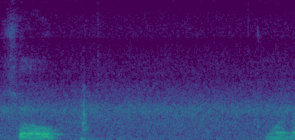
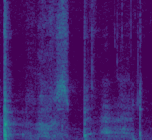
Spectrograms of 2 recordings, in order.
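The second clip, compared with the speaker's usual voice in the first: whispered; 14 dB quieter, much slower than usual. Real, not acted. Reacts under his breath.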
